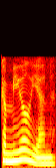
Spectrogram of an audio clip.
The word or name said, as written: chameleon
